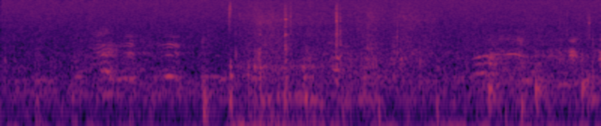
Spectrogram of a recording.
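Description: Faint open-air field ambience with distant shouts and calls from soccer players, and a few short knocks.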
